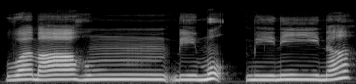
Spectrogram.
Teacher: میم ساکن کے بعد حرف با آیا ہے تو یہاں پر اخفاء شفوی یعنی ہم غنہ کر کے پڑھیں گے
